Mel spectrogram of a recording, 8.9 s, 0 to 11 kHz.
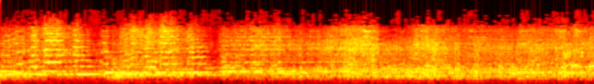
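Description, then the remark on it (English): A busy train station bustles with steady, loud crowd chatter, while rumbling and hissing from trains fill the background throughout, a dense continuous wash of sound, with a train due to leave in five minutes. “Darling, your train leaves in 5 minutes, and you'd better stand at the gate if you want to get a seat.”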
